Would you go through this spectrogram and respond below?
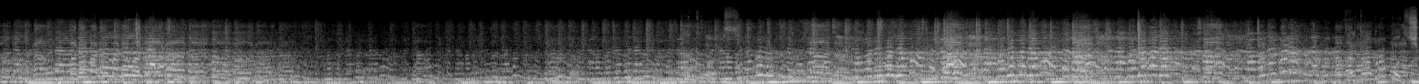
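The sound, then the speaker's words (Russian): A modern arrangement of Bach's baroque classical music plays continuously, with dense layered parts over a steady pulsing bass line, full throughout. “Это современная обработка Баха.”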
